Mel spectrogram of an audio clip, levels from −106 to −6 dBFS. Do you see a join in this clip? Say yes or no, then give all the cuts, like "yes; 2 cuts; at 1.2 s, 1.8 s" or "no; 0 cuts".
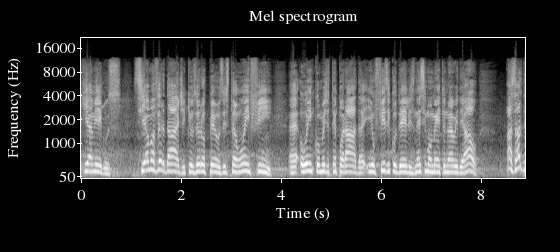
no; 0 cuts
